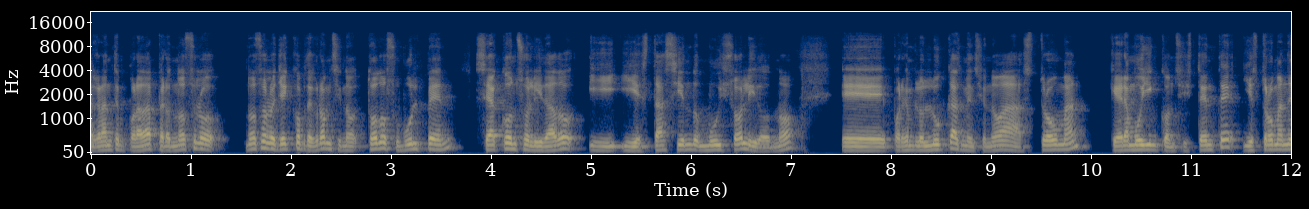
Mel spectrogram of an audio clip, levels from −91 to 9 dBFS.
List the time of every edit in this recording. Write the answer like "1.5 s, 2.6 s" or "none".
3.8 s, 10.1 s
